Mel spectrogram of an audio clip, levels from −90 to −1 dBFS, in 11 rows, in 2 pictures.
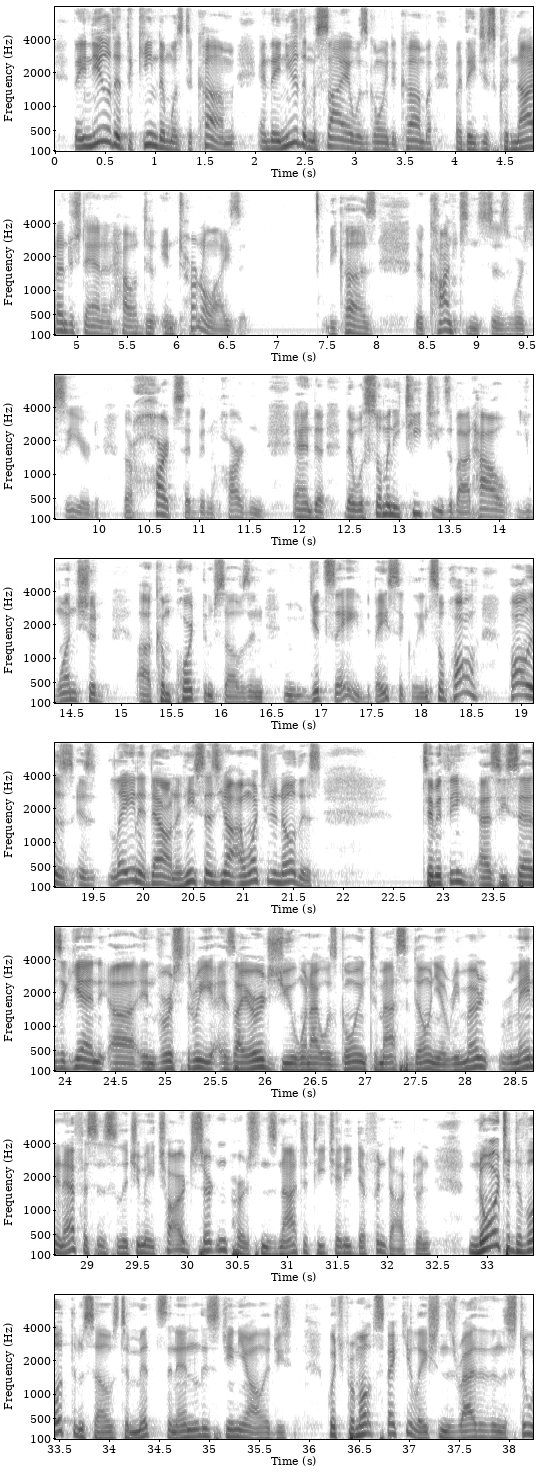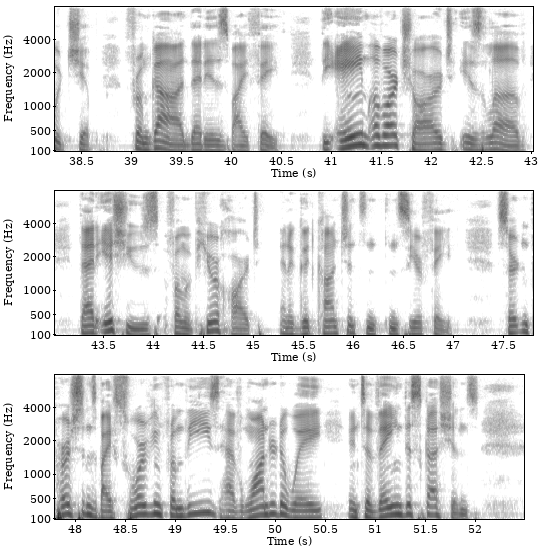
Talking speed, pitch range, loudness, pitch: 190 wpm, 115-160 Hz, -36 LUFS, 130 Hz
